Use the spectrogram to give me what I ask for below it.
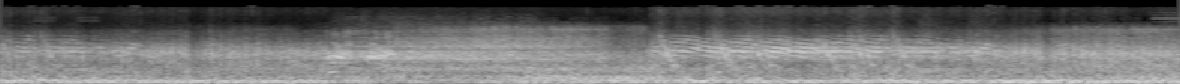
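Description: Space-fighter guns blasting during a space battle against raiders, buried in a dense, continuous roar of engines and explosive noise that stays loud throughout.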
